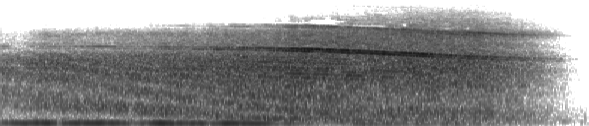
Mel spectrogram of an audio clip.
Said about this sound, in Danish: Øh, og så stille og roligt øh, øh, begynder de to testpiloter så at køre ud på, øh, på landingsbanen, og hvor vi så laver take-off, ligesom et almindeligt fly vil gøre, det vil sige horisontalt.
